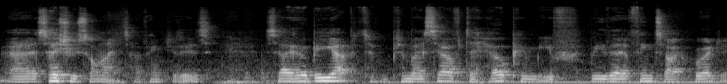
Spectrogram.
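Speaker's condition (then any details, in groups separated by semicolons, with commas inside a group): Cerebral palsy, mild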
